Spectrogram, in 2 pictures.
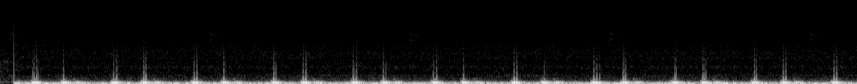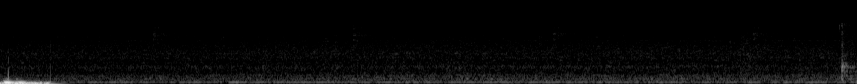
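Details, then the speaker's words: Heart sound simulator recording of a dog: rapid rhythm with an extra early diastolic sound, an S3 gallop, then quiet hum. "let's listen to an attempt of the heart sound simulator to create an s3 sound and a horse and now the heart sound simulator is going to cry and create an s3 gallop in a dog"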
